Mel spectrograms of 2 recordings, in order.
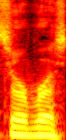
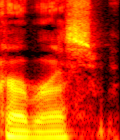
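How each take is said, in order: First: The name begins with a soft S sound. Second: The name begins with a hard K sound.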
